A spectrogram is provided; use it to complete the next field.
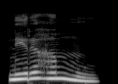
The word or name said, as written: ನಿರಹಮ್ಮು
